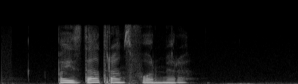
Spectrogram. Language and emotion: Russian, neutral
